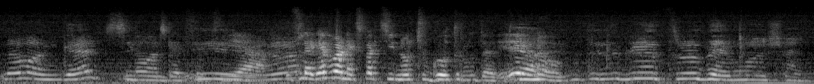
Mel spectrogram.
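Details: Adult woman speaking; ordinary speech.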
